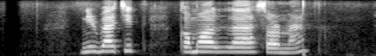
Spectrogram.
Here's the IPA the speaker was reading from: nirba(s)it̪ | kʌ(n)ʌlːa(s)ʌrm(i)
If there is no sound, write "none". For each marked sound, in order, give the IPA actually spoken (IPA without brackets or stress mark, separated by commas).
t͡s, m, s, a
